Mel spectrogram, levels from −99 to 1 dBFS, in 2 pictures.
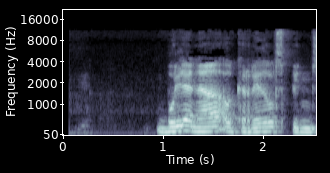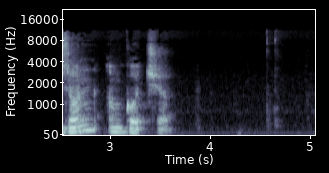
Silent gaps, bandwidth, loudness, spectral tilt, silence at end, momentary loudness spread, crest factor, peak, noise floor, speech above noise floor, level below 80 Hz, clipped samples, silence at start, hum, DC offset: none; 11.5 kHz; -17 LUFS; -5.5 dB/octave; 1.45 s; 16 LU; 20 dB; 0 dBFS; -69 dBFS; 52 dB; -54 dBFS; under 0.1%; 0.95 s; none; under 0.1%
